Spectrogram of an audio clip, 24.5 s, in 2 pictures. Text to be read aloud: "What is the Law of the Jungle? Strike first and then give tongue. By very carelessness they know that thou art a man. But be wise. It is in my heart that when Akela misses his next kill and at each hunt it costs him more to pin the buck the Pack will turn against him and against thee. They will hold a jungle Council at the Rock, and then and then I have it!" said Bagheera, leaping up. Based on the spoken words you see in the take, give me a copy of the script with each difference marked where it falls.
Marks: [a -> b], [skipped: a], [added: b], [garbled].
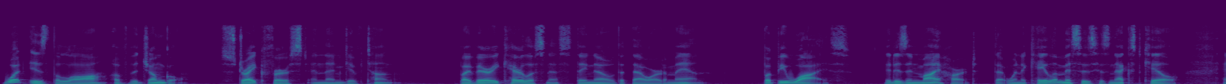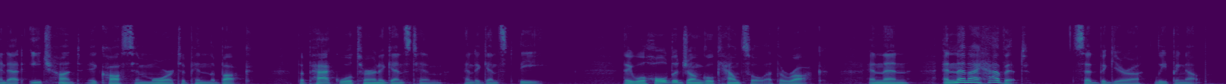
"What is the Law of the Jungle? Strike first and then give tongue. By very carelessness they know that thou art a man. But be wise. It is in my heart that when Akela misses his next kill and at each hunt it costs him more to pin the buck the Pack will turn against him and against thee. They will hold a jungle Council at the Rock, and then and then I have it!" said Bagheera, leaping up.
